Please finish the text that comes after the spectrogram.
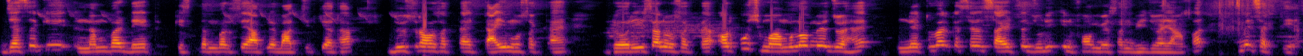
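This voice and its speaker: High-pitched, husky Indian man explaining. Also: moderate pace, a little mellow. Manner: repetitive, emphatic explaining with frequent filler phrases. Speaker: host of a legal explainer channel. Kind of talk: informal explainer talk to viewers.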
